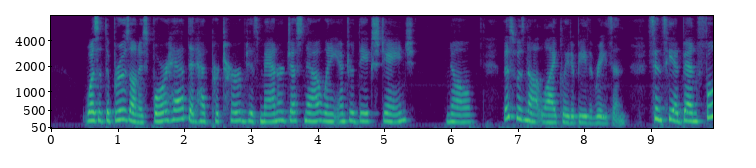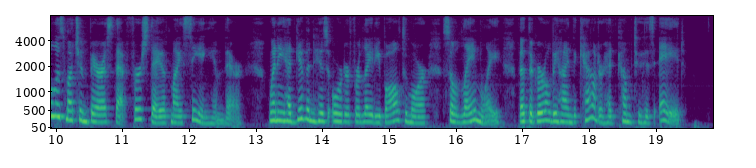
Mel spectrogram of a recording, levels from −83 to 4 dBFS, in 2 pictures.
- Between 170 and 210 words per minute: Yes, average, 200 wpm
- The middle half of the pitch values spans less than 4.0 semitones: Yes, average, 3.5 semitones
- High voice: Yes, high, 210 Hz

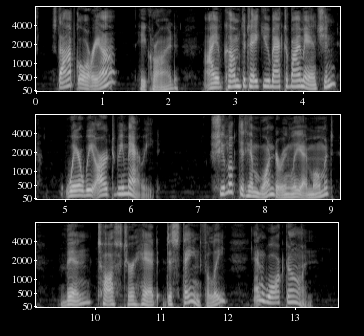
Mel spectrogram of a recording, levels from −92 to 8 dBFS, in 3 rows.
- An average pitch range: No, wide, 7.5 semitones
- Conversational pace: Yes, average, 155 wpm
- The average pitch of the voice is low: No, medium, 180 Hz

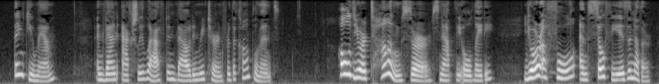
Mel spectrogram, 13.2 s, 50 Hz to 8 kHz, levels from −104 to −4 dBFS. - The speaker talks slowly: Yes, slow, 130 wpm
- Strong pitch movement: Yes, wide, 6.7 semitones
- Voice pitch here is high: Yes, high, 210 Hz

